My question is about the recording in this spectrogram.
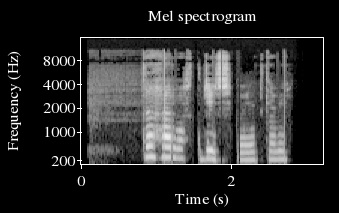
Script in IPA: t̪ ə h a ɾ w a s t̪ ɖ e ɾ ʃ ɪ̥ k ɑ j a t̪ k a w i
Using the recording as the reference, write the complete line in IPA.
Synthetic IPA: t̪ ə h a ɾ w a x t̪ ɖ e ɾ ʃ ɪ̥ k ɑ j a t̪ k a w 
